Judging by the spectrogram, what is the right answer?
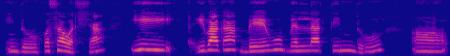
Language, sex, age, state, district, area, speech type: Kannada, female, 45-60, Karnataka, Shimoga, urban, spontaneous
